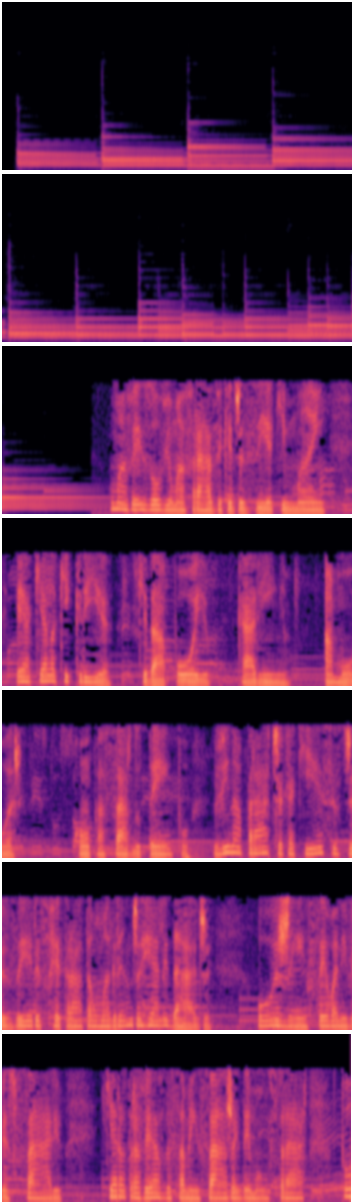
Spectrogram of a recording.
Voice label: MADRASTA F, Telemensagens, Aniversários, Fem; Aniv Familiar

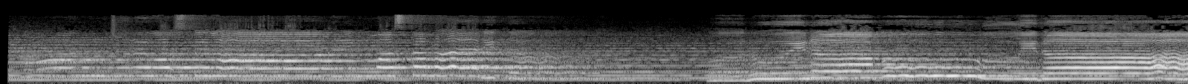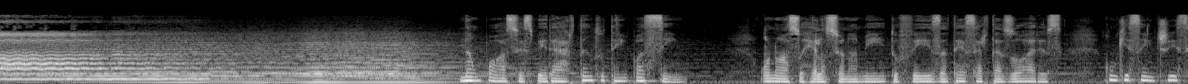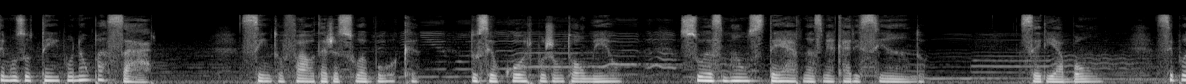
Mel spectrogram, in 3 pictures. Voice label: ROM INTENSA EMOCAO FEM

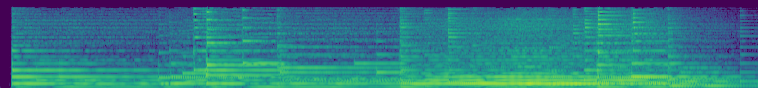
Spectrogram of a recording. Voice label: Natal Irmã Masculino; Telemensagens; Natal e Ano novo

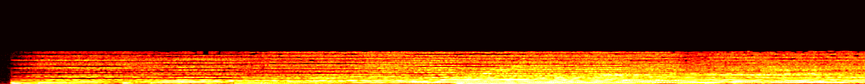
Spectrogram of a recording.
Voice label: Aniversário Romântico Suave Feminino; Aniversários

